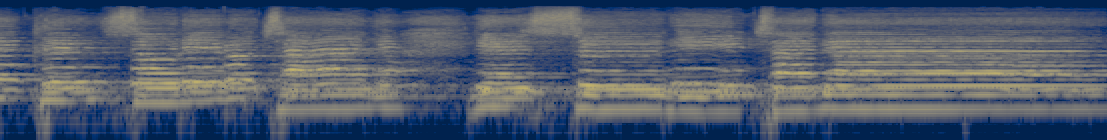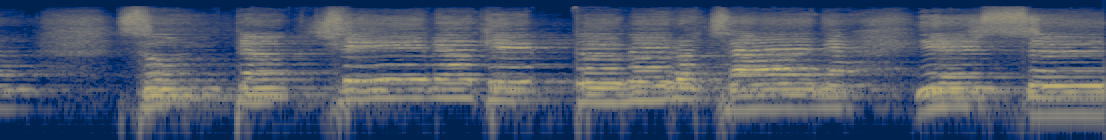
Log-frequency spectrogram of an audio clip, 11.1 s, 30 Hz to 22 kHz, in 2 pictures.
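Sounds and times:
mixed choir singing in harmony: 0.0s - 11.0s.

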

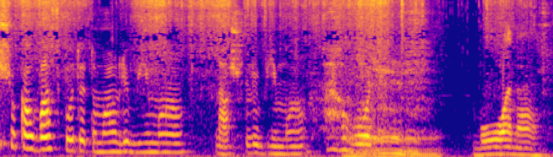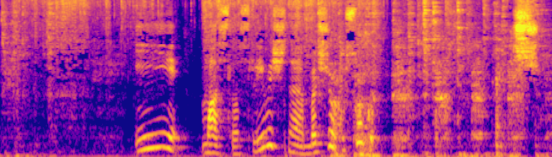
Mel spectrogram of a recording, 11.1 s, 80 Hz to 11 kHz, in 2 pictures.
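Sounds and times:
plastic wrapping crinkling: 0.0s - 9.4s.

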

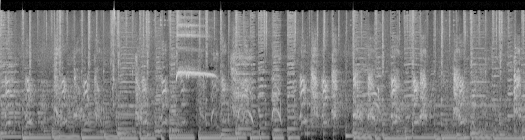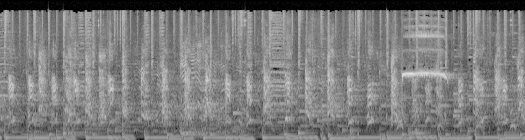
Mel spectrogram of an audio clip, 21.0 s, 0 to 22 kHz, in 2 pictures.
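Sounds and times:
dog barking: 0.0s - 2.1s, 2.7s - 5.1s, 6.0s - 9.4s, 10.3s - 21.0s
background music with bass line: 0.0s - 21.0s.

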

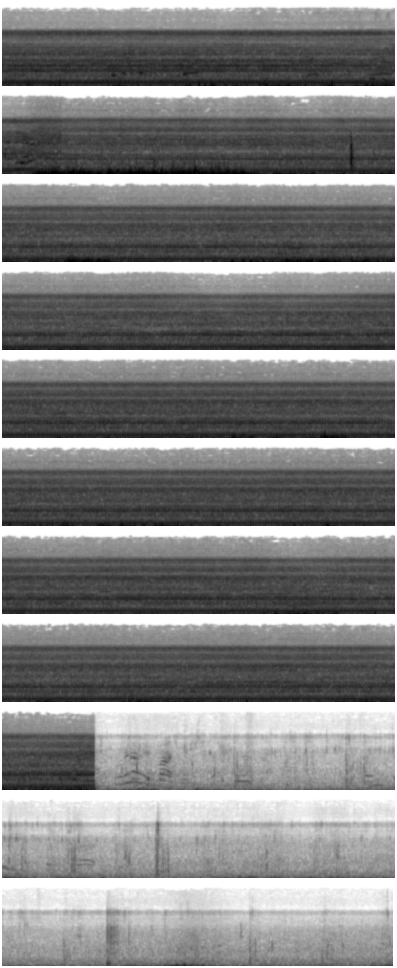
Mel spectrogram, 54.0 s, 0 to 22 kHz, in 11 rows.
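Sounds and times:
small engine running: 0.0s - 41.2s.

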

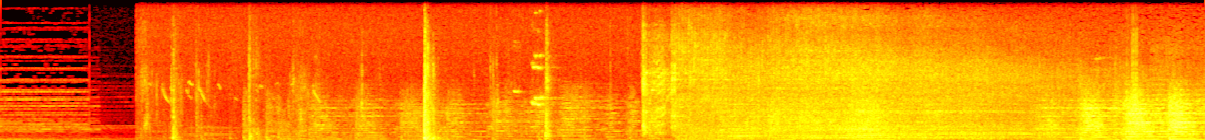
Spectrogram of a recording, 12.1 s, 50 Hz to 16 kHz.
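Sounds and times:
background music: 0.0s - 12.0s
car driving off: 1.4s - 12.0s.

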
